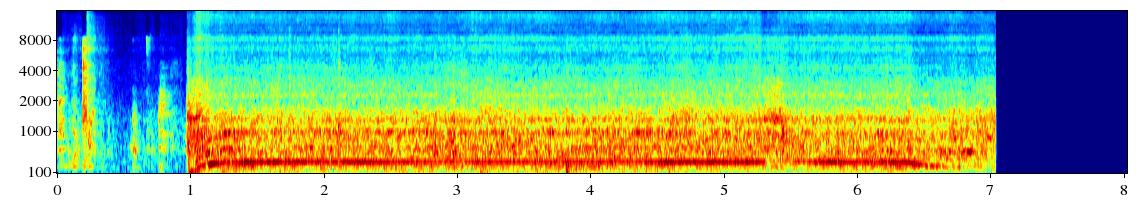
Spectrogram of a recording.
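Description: A drain-cleaning machine whirs steadily.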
